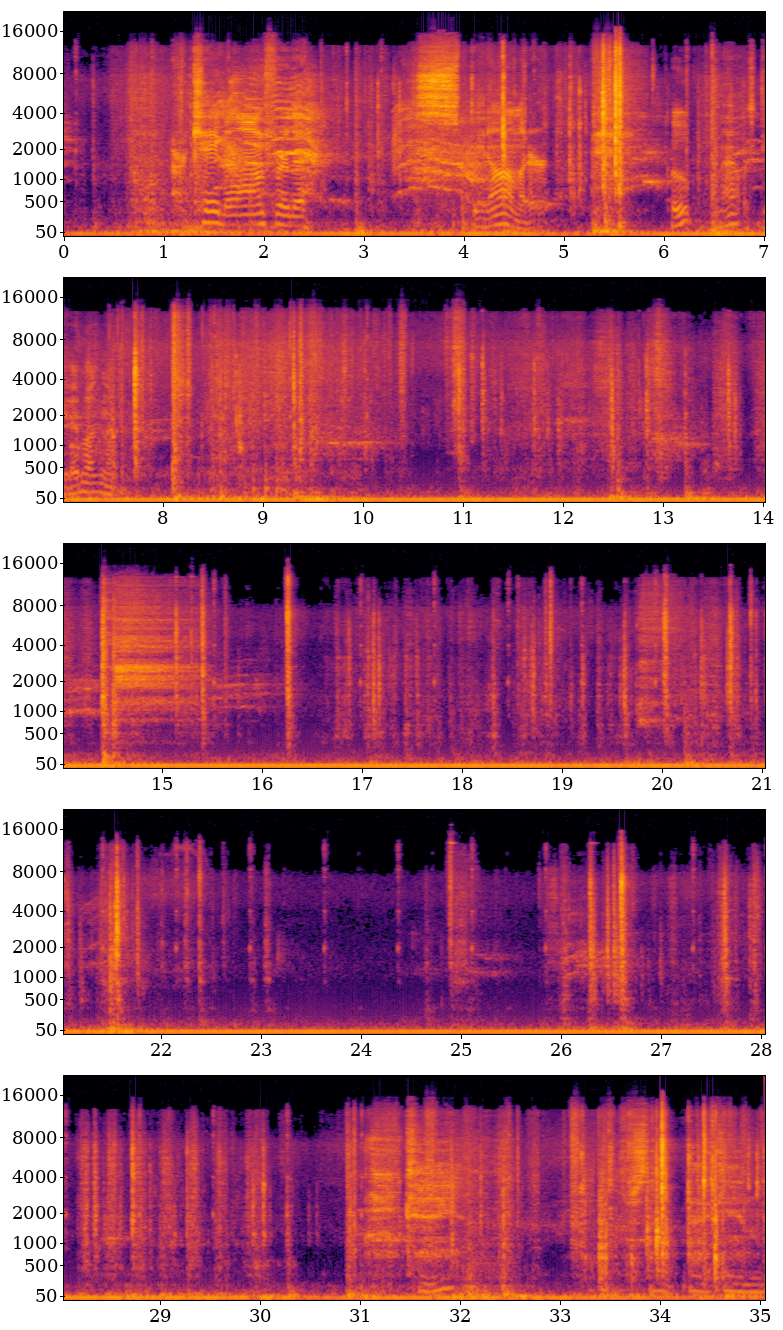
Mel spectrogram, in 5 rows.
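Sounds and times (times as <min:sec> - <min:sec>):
steady low hum: 0:00.0 - 0:35.0
plastic dash parts rattling: 0:25.8 - 0:35.0.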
